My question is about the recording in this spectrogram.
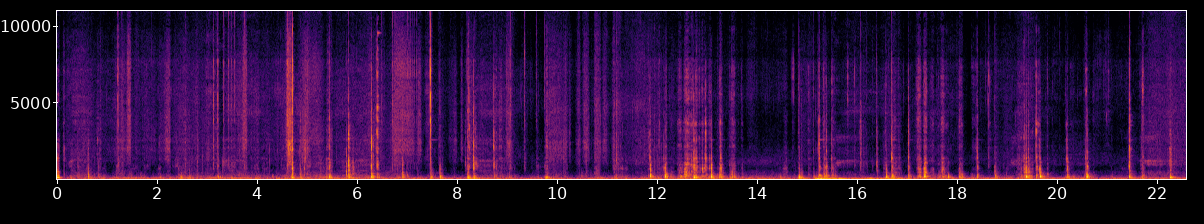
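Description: Irregular plastic clicks, taps and rubbing as fingers pry and wiggle the locking tab of a stiff plastic 8-wire wiring connector to unplug it from the 4x4 module, with busier stretches around the middle and near the end.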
